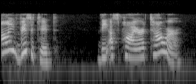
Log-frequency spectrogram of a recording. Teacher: the ed ending sounds id because the verb visit ends in t sound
